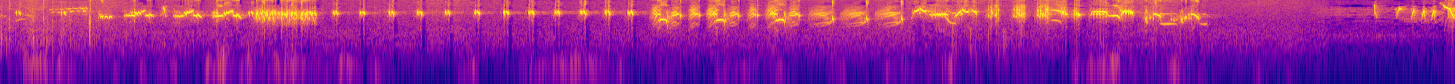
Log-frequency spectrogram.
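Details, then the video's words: Male bird calling for a mate: a dense, fast stream of high, sharp twittering notes with rapid clicking pulses. It cuts off briefly before a few last high notes. "Cara burung jantan mencari pasangan"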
